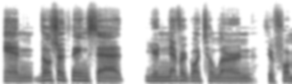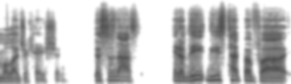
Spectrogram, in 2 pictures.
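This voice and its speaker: A man's voice: medium pitch, fairly bright tone, dry recording, clean studio sound. A man in his thirties from the Dominican Republic, answering interview questions in an earnest, emphatic way and often restarting his words. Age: 30s. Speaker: podcast guest, company founder.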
